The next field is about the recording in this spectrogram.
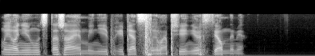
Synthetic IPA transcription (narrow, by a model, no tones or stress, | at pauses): mɨjɪɣonʲɪʊnʲɪt͡ʂt̪ɐʐajɪminʲɪpɾʲɪpʲat̪st̪vʊjɪmɐpɕenʲɪɪjʊsʲtʲomnɨmʲɪ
